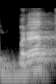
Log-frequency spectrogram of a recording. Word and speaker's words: breath: ये जो BREATHE है ना, ये इसकी प्रोनाउंसिएशन, इसकी करेक्ट प्रोनाउंसिएशन बच्चे ब्रीद है। इसकी करेक्ट प्रोनाउंसिएशन ब्रीद है। ठीक हो गया, सांस लेना। जो ये वाला है विदाउट ई, इसकी करेक्ट प्रोनाउंसिएशन ब्रेथ है। ब्रीथ सांस लेना, ब्रेथ खाली सांस, नाउन के तौर पे।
